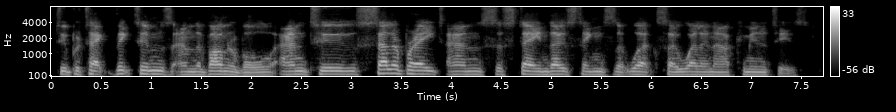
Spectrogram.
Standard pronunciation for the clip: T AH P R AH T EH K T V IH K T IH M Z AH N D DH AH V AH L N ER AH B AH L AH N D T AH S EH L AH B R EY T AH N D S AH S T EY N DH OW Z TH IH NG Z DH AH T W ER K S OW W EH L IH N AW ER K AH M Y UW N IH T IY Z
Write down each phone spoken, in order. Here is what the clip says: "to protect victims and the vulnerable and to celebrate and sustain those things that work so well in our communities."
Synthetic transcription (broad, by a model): T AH P R AH T EH K T V IH K T IH M Z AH N DH AH V AH L N ER AH B AH L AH N T AH S EH L AH B R EY T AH N S AH S T EY N DH OW Z TH IH NG Z DH AH T W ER K S OW W EH L IH N AW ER K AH M Y UW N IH T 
